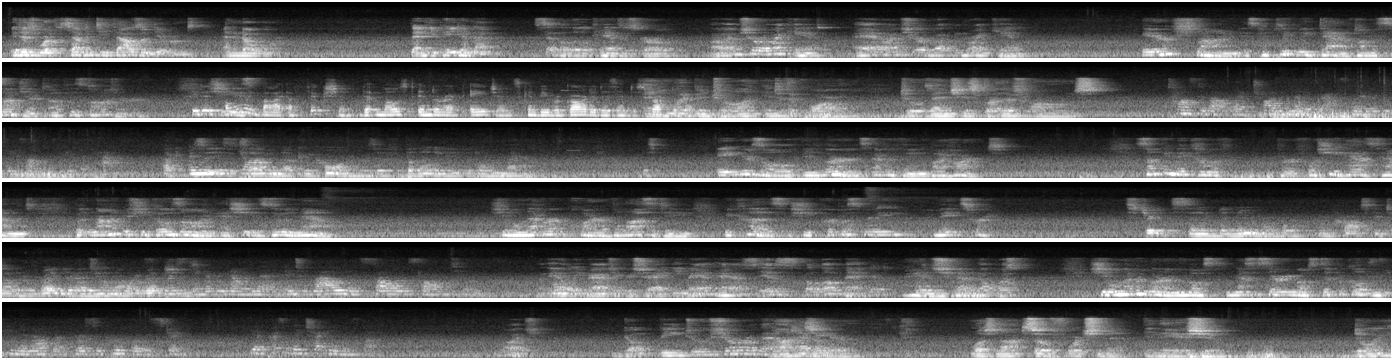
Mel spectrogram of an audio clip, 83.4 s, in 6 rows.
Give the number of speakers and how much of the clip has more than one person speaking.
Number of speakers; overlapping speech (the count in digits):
7, about 8%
